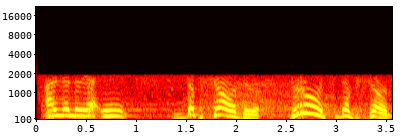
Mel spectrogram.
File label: sound 3906 Hz 8 bit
